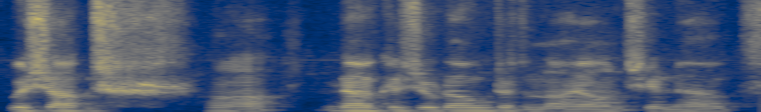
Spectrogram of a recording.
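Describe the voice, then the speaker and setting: A young man in his twenties hosting a casual livestream, chatting and answering viewer comments by name in a rambling, friendly way. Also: medium pitch. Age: 20s. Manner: rambling, restarts number sums aloud. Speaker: livestream host.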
